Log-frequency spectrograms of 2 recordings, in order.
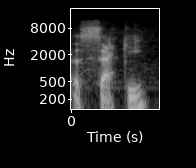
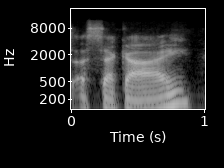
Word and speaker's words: isekai: I think they're pronounced, for years I pronounced it a seki, and I which I believe it. like. I Yeah, think it sounds cool. yeah, but I believe it's a sekai.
